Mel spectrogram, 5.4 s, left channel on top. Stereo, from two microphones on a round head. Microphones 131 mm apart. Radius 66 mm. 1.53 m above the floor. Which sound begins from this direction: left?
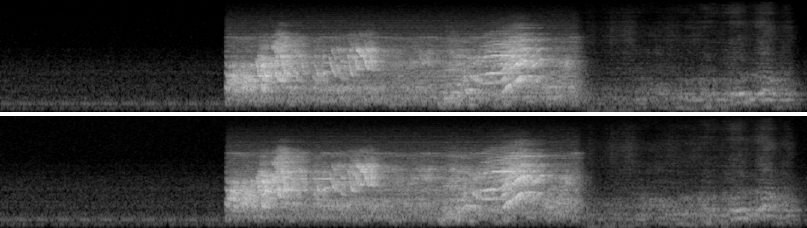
A bird, at 1.5 s.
